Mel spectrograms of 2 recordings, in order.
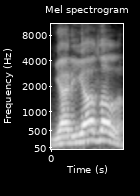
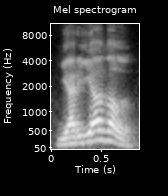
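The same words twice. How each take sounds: No difference in how they are said.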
